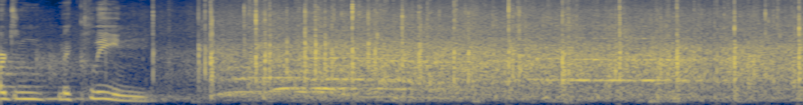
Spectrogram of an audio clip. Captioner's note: audience applauding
